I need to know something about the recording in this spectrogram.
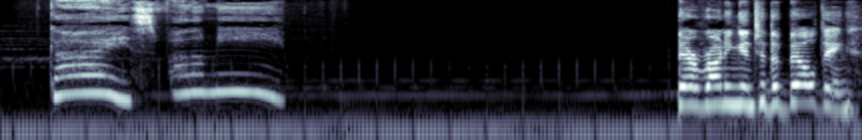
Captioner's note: whispers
